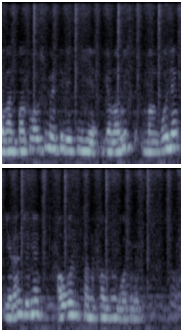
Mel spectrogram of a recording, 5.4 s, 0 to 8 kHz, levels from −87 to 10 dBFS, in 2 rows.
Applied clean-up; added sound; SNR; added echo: none; Rattle (instrument); 19 dB; reverberation time 0.3 s.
